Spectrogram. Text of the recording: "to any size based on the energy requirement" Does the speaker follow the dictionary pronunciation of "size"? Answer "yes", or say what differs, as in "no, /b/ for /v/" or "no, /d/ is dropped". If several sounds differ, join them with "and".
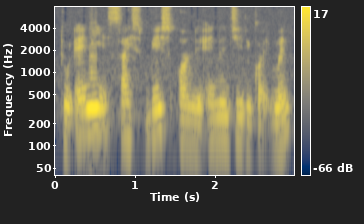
no, /s/ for /z/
